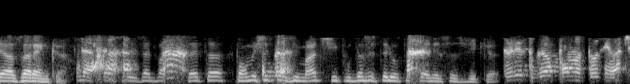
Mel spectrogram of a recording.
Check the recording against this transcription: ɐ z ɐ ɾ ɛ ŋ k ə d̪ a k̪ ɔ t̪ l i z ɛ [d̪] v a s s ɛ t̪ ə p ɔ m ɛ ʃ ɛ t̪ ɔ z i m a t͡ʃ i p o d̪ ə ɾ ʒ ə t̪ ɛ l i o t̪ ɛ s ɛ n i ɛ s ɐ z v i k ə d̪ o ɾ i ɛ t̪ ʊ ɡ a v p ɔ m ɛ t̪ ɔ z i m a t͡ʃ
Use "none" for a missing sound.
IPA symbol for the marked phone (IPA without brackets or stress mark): d̪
